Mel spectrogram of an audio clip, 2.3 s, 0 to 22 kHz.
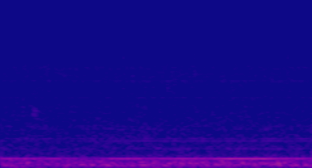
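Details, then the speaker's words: Super Flower MegaCool SF-PPF1 1221 three-phase, 12-pole case fan, set to low speed by remote. Quiet, steady low hum with soft airflow and no rattle or ticking; normal. "all right back to the the remote control this is again this is the low speed"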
